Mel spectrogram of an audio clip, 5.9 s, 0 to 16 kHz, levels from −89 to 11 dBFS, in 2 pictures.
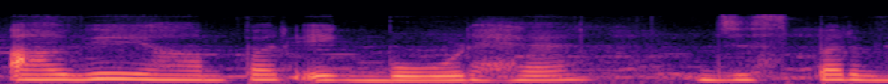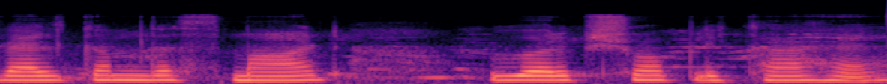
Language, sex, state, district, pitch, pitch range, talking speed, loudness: Hindi, female, Odisha, Sambalpur, 195 Hz, 185-210 Hz, 140 wpm, -20 LUFS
